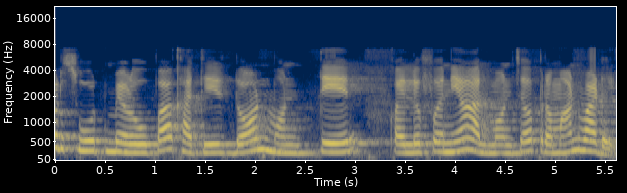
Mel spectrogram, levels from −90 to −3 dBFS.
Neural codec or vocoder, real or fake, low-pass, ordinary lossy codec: none; real; 7.2 kHz; none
